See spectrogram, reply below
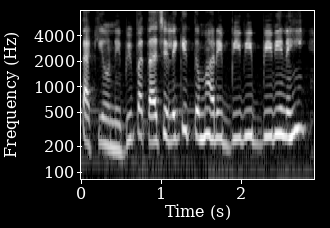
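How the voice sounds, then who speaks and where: Woman acting high-pitched, swaggering young daughter-in-law. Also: brisk, faint music behind, lightly acted. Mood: boastful, stubborn. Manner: theatrical, boastful. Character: swaggering, stubborn young daughter-in-law obsessed with a film hero. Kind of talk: Hindi cartoon story voice acting.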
